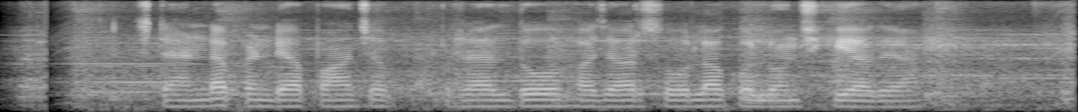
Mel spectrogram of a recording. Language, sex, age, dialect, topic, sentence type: Hindi, male, 31-35, Kanauji Braj Bhasha, banking, statement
